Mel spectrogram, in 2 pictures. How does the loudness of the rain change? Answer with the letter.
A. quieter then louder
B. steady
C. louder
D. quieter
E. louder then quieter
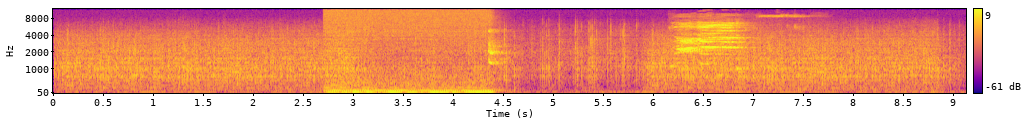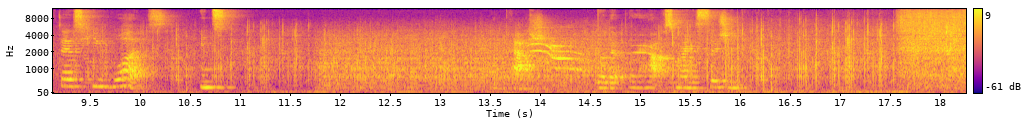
B.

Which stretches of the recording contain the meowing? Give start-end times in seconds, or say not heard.
2.6-4.5, 6.2-7.7, 13.8-15.3.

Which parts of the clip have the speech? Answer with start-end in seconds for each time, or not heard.
9.2-10.8, 13.5-16.1.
